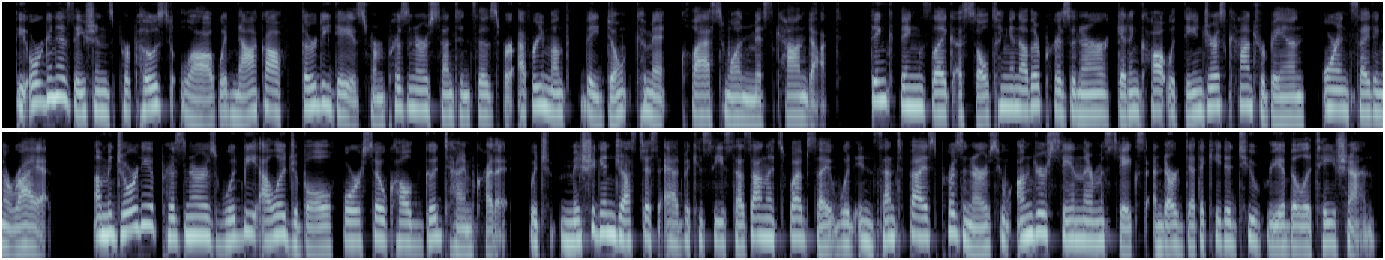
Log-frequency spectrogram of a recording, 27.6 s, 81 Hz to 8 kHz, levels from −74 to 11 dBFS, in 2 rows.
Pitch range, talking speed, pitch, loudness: 140-175 Hz, 150 wpm, 155 Hz, -20 LUFS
